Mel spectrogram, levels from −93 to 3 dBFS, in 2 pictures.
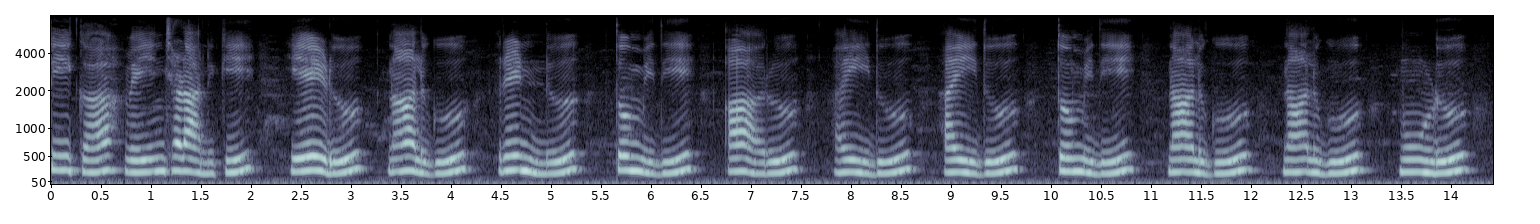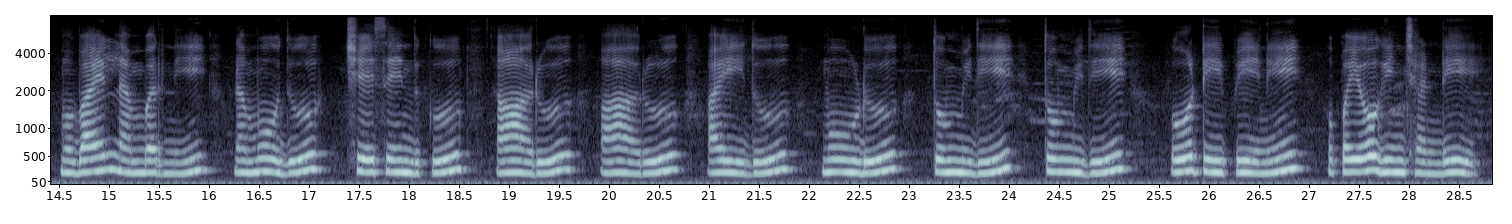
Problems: background conversations at intervals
